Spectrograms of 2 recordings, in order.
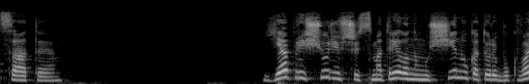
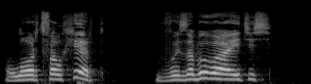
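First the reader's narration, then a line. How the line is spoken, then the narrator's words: Cold imperial statement. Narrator (Russian): холодно произнес император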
